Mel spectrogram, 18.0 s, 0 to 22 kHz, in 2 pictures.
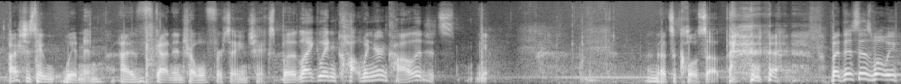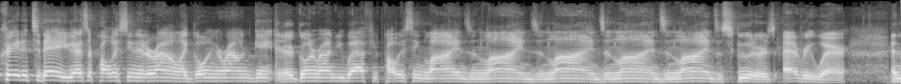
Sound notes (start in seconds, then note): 7.3 laughs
